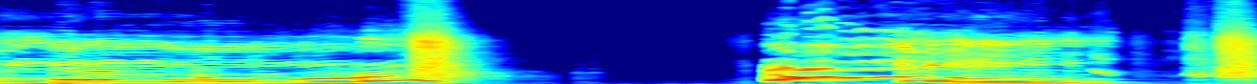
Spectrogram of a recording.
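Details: Female dog whining in frustration at being unable to get to water she likes to bite at; two drawn-out, high, nasal whines, each sliding up and ending in a sharp breathy yelp, separated by a second of silence.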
